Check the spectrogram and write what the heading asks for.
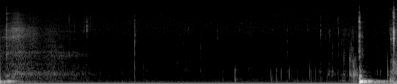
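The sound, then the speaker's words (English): A quick slurp of hot chai tea after a few seconds of near silence, a brief wet sucking burst right at the end. “a live slurp of some nice uh, chai tea.”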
